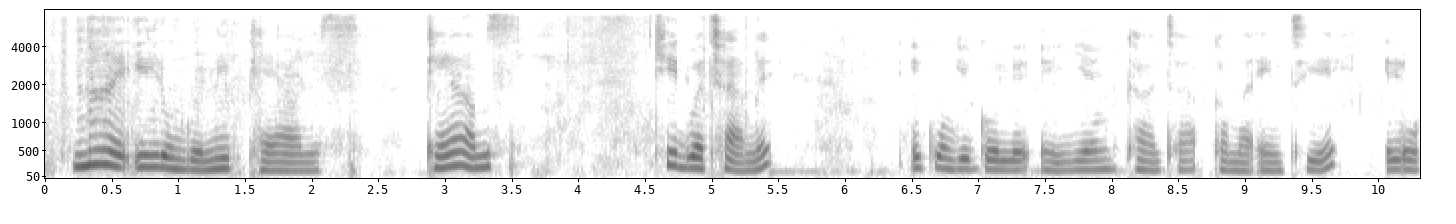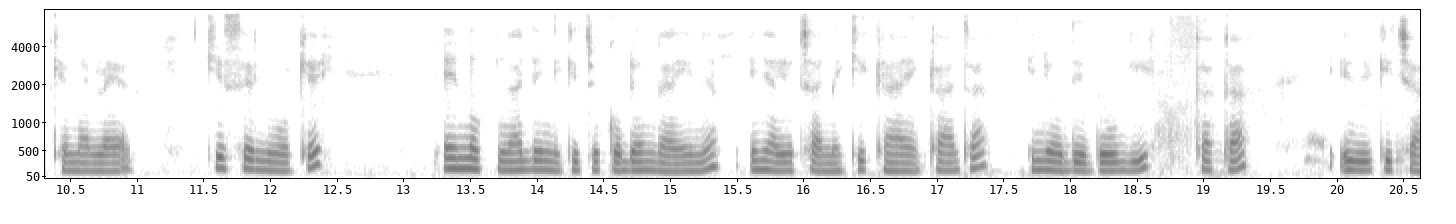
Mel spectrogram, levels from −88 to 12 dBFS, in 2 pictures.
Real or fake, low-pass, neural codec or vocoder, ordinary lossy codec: fake; 7.2 kHz; codec, 16 kHz, 4 kbps, FunCodec, trained on LibriTTS, 50 frames a second; AAC, 48 kbps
